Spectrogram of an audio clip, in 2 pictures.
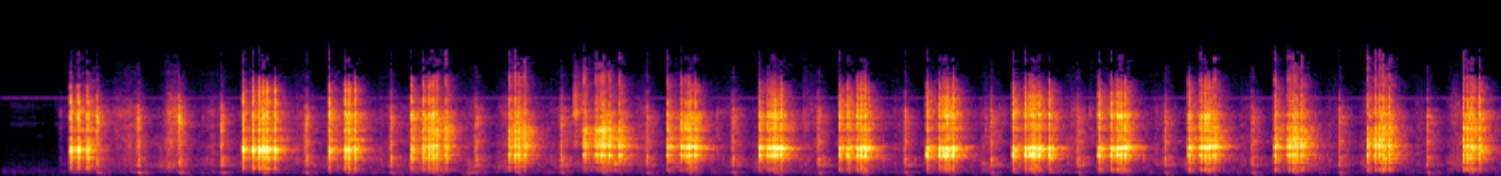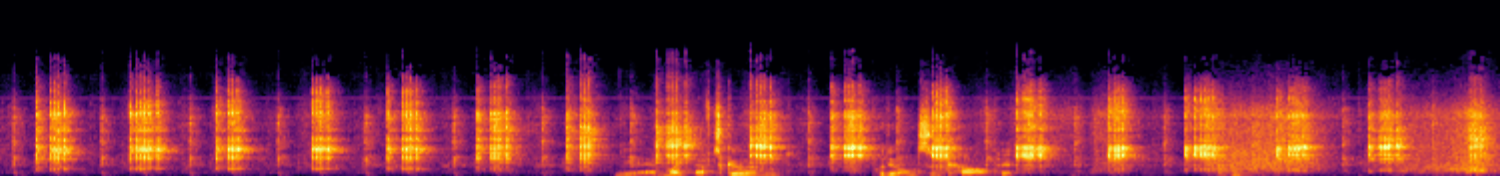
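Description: A small inchworm crawler robot built from old DVD-drive parts clicks and ticks steadily in a regular mechanical rhythm as it moves across a smooth surface, close and moderately loud, with a brief scraping shuffle near the end.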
